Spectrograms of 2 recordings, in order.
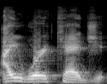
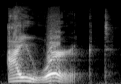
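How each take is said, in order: First: The -ed ending is pronounced as an emphatic extra syllable. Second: The -ed ending is only a subtle final sound. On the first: The speaker calls it wrong. "eu não falo I worked" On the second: The speaker calls it right. "eu falo I worked"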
